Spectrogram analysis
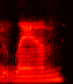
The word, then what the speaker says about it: lamb: that's coming after it now for a silent letter b we have like in the word lamb comb crumbs plumber doubtful det subtle and thumb all of these that b is in different places in these words and you notice that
